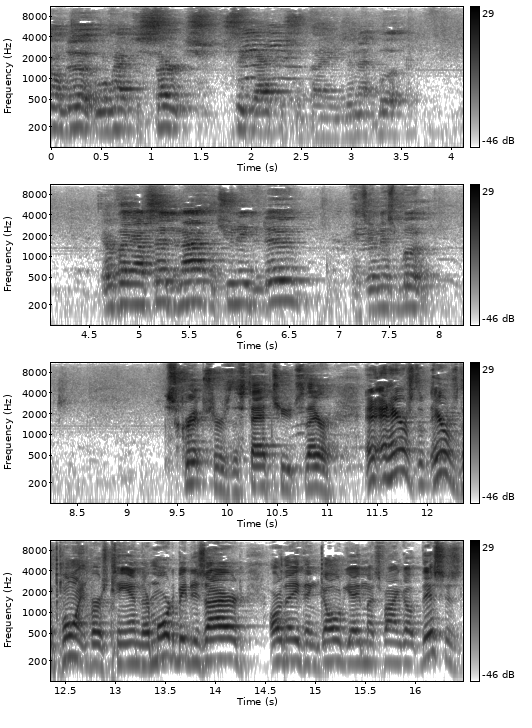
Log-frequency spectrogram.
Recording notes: Preaching live from Still Water Baptist Church.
